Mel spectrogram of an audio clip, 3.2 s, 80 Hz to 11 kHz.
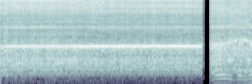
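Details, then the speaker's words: Oil extractor pump drawing old oil during an OMC 140 oil change: steady high electric whine that cuts out briefly, then returns wavering in pitch; pump surging, cause not confirmed. "you can hear the pump surging. I want to make sure that you get all that old oil out of there."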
